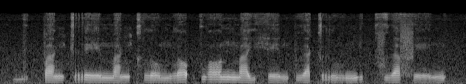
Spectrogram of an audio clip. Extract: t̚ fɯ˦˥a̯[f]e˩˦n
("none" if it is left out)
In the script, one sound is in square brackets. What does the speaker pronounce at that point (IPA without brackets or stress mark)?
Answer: f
